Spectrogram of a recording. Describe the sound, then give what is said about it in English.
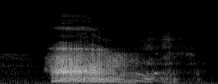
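A person imitates a roar with the voice: one sustained, low, growling roar lasting over a second, loud at first and then fading, with no other sound around it. “I can't do a very good roar.”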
